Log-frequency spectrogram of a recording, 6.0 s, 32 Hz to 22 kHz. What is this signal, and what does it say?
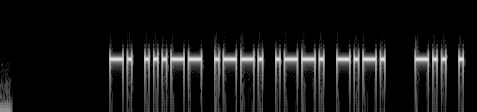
Morse code, heard as a keyed tone, about 22 wpm, 700 Hz. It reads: N3PPC DE
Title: Practice QSO - Exchange 4 - Ending - 22wpm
